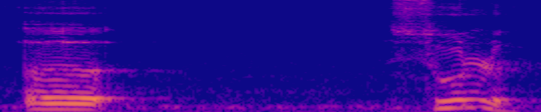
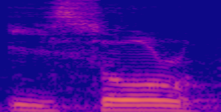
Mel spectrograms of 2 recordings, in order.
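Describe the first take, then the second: First: The letter E is pronounced the French way. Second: The letter E is pronounced the English way. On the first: The speaker calls it wrong. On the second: The speaker calls it right.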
